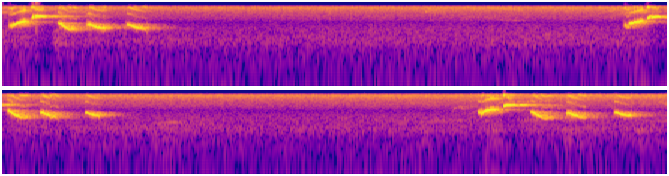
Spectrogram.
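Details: Orange-headed thrush lure song meant to attract other thrushes: three short bursts of whistled, slurred descending notes, each burst about a second long, repeated every few seconds with quiet between.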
